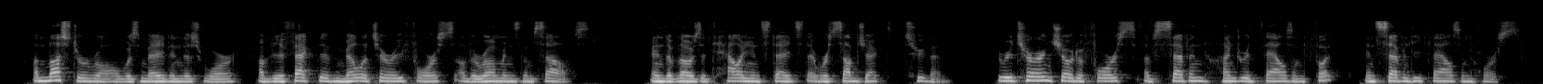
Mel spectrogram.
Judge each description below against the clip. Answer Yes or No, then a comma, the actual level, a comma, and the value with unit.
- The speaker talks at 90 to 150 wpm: No, average, 160 wpm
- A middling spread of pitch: No, narrow, 2.1 semitones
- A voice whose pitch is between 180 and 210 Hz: No, medium, 140 Hz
